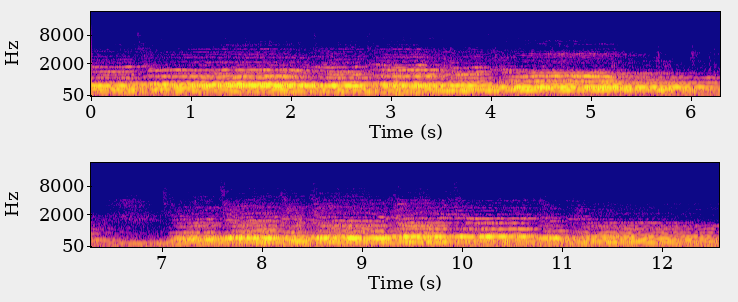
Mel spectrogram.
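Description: Mixed-voice school choir singing, dropping away briefly about six seconds in before the voices come back in together.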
